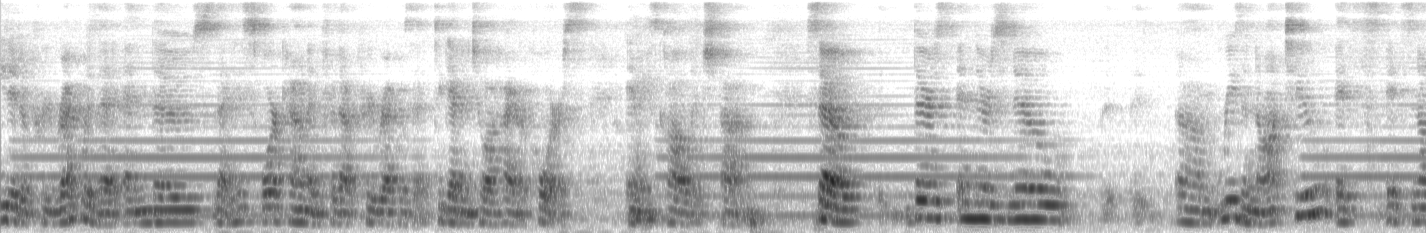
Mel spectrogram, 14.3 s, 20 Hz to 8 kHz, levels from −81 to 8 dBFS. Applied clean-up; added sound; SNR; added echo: none; Wind instrument, woodwind instrument; 17 dB; reverberation time 0.6 s.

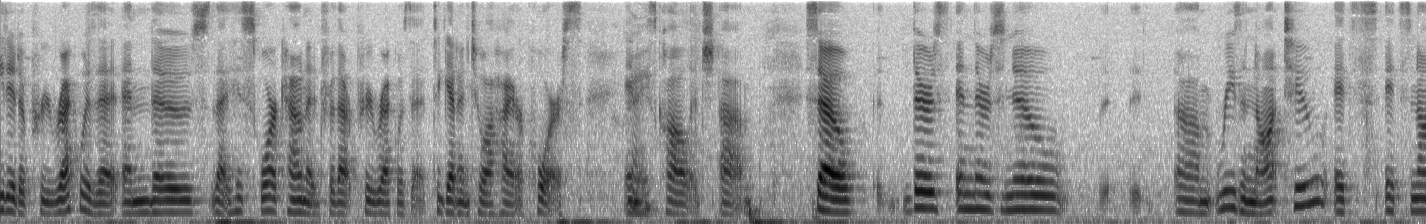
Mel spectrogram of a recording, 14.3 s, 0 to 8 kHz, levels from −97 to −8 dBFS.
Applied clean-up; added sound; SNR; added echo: none; none; none; none.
